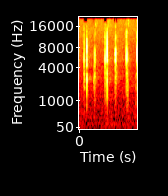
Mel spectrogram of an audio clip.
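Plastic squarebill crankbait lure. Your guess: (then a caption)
Quiet. A plastic squarebill crankbait lure is shaken to demonstrate its rattle, giving six faint, short, high-pitched clicks. It has a single weight inside that barely moves, so it makes almost no sound.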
